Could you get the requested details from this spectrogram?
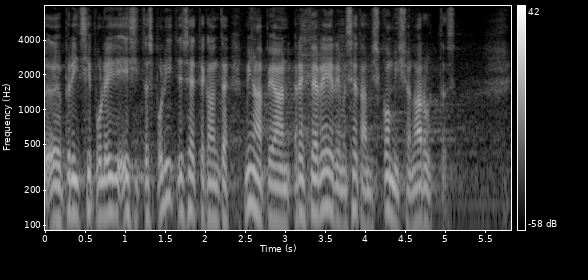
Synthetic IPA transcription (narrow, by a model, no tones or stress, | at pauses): prit̪sipulesʲit̪ˑːɑspo̞lʲiːt̪ːˑiliset̪ːe̞kɑnd̪̥eminɑpe̞ɑnre̞fe̞ɾe̞ːɾimɑse̞d̪ɑmisko̞misio̞nɑɾut̪ːˑɑs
